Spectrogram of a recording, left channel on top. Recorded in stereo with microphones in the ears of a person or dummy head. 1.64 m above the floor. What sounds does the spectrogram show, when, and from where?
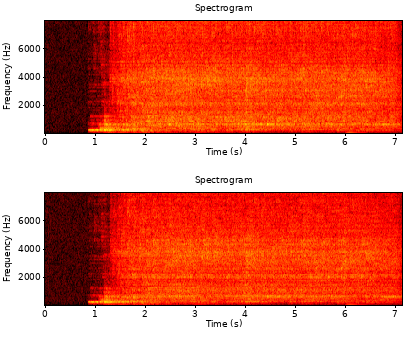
0.9 s a toilet flushing: 35° left (ahead or behind), 1.3 m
